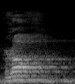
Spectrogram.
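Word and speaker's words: rough: फिर हम कहते हैं रफ, रफ में एफ साउंड है, आर ओ यू जे की स्पेलिंग है, स्पेलिंग में एफ नहीं आता, साउंड में आता है, ज़्यादा तब भी यही साइन यूज करेंगे।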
